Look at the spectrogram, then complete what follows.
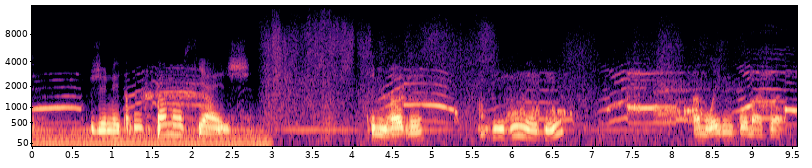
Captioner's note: french playback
